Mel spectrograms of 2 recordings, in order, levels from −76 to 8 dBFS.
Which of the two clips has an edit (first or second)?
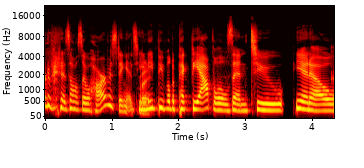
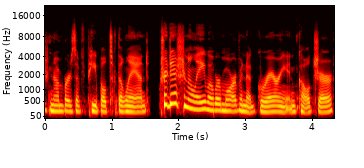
second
